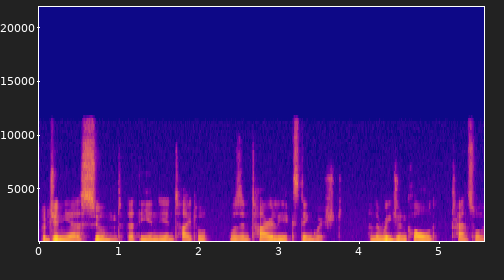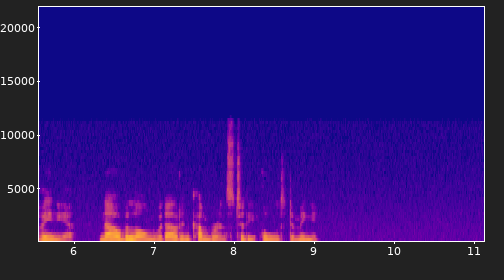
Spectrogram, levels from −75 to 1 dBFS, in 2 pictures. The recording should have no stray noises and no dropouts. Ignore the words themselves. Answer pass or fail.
pass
